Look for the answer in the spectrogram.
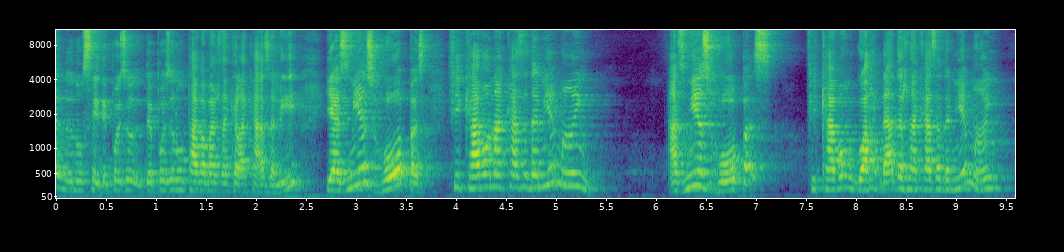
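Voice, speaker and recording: A man with a Brazilian accent who runs an evangelical channel, recounting a dream to his followers in an agitated, halting, repetitive way. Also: high-pitched, echoey room. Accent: Brazilian Portuguese.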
